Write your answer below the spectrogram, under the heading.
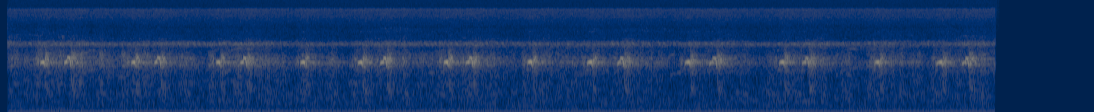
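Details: White-fronted Woodpecker in Catamarca, Argentina, giving sharp, high doubled notes, repeated about twice a second, over a steady high hiss that may be insects.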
